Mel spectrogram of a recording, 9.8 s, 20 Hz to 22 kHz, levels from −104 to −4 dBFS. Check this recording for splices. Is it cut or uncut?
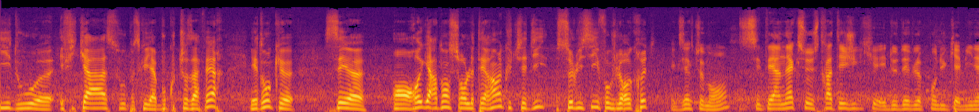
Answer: uncut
